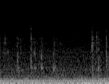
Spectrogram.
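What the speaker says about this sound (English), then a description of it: "I mean, I'm typing now" Rapid clicking of computer keyboard keys during a livestream, a steady run of light taps close by over a low constant hum, with no talking.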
